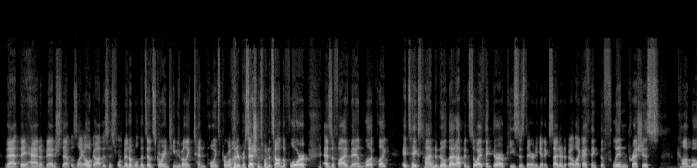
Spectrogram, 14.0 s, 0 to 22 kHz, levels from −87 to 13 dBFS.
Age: 20-39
